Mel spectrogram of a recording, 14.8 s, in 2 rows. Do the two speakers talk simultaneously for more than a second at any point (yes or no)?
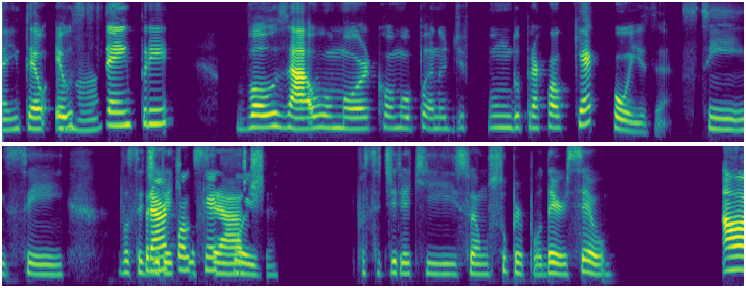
yes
